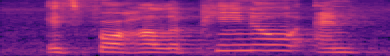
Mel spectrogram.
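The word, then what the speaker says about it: jalapeño: and j is for jalapeno and jicama usually j makes the j sound but in these words the j makes like an h k is for kumquat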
